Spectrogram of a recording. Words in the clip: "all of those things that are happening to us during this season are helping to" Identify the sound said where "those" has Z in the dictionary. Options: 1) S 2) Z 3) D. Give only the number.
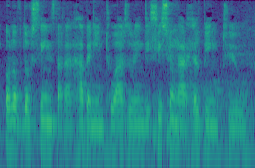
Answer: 1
